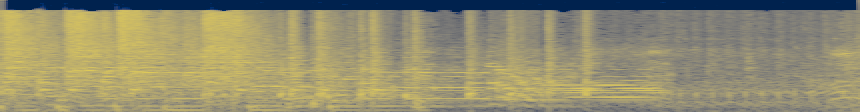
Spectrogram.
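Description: Marfa music: fast, rhythmic drumming with some pitched sound over it, which stops about three seconds in, leaving quieter background noise.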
